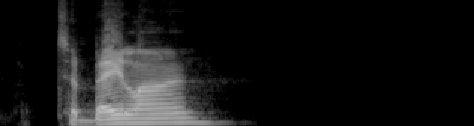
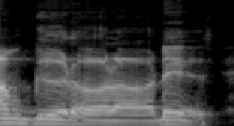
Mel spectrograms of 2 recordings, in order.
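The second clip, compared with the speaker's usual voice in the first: indifferent; 7 semitones lower, 7 dB quieter than usual. Retold or imitated. Damon declining, disinterested.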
